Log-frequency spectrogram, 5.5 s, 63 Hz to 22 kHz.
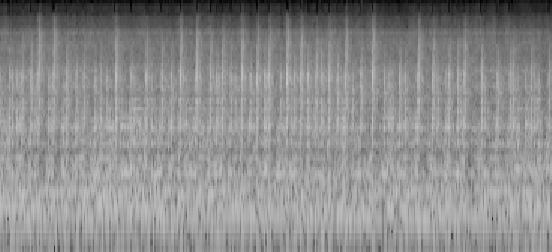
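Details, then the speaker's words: Wave Blaster jet ski converted from 701 to 1100 engine, first start after swap, exhaust O-ring removed for cooling water flow: loud rapid even crackling two-stroke beat holding steady, no misses or knocks; normal running. "We finally started it up. Sounds like a damn beast."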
